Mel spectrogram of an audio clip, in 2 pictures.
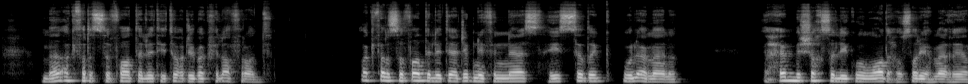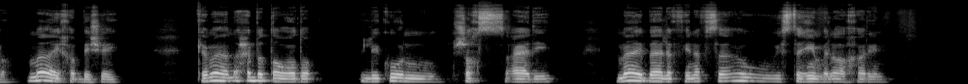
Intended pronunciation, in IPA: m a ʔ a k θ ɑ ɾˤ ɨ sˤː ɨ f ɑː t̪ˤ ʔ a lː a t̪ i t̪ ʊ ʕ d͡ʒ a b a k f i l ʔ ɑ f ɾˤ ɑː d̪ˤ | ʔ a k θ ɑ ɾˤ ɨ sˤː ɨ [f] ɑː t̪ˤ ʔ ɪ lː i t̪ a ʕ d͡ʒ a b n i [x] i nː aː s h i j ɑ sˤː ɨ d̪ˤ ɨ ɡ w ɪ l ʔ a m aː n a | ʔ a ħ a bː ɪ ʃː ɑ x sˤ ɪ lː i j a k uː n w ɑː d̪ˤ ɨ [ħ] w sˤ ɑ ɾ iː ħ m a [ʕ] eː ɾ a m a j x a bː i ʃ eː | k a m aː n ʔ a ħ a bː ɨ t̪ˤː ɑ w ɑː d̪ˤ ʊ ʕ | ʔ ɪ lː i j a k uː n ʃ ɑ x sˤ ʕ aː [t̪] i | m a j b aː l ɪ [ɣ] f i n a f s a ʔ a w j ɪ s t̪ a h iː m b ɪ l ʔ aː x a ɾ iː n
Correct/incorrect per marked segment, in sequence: correct, incorrect, correct, incorrect, incorrect, correct

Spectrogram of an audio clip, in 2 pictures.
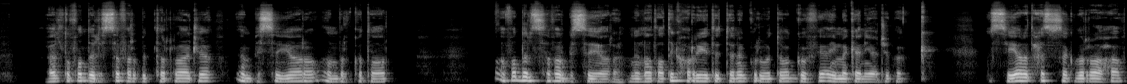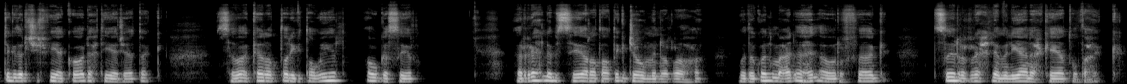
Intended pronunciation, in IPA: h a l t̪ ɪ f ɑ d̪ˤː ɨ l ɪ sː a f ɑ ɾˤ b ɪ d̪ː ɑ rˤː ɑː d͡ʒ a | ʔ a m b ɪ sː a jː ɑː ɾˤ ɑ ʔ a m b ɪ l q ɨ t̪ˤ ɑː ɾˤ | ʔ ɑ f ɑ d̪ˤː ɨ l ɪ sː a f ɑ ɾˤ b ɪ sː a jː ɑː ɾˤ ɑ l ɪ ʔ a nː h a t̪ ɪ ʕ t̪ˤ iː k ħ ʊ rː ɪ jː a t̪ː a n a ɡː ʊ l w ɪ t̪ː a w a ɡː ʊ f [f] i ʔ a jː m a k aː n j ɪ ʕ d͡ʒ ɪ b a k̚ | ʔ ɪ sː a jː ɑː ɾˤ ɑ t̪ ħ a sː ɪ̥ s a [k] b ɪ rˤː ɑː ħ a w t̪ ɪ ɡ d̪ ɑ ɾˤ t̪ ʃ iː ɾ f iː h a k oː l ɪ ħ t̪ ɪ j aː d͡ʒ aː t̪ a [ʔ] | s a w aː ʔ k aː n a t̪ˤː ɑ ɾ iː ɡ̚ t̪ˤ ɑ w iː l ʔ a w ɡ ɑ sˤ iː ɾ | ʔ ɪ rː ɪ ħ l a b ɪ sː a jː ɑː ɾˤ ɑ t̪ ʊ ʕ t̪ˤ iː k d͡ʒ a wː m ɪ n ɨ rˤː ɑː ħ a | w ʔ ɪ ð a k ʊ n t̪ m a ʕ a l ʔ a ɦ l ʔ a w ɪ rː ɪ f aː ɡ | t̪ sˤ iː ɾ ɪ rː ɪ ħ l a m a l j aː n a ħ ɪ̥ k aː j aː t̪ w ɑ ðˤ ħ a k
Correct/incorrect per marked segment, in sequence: correct, correct, incorrect

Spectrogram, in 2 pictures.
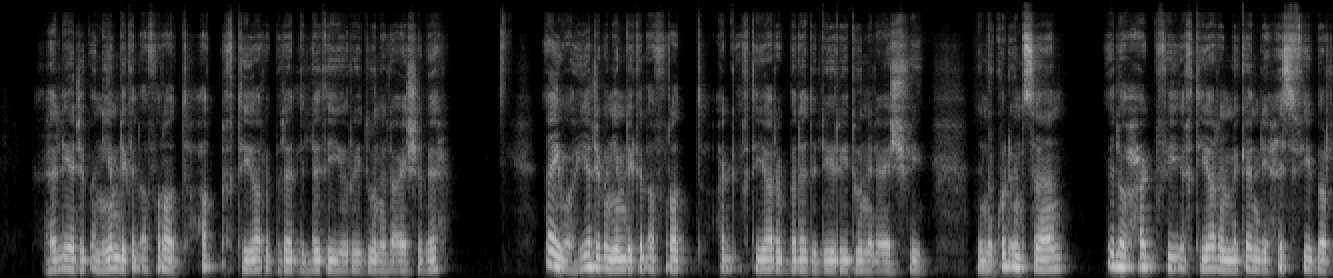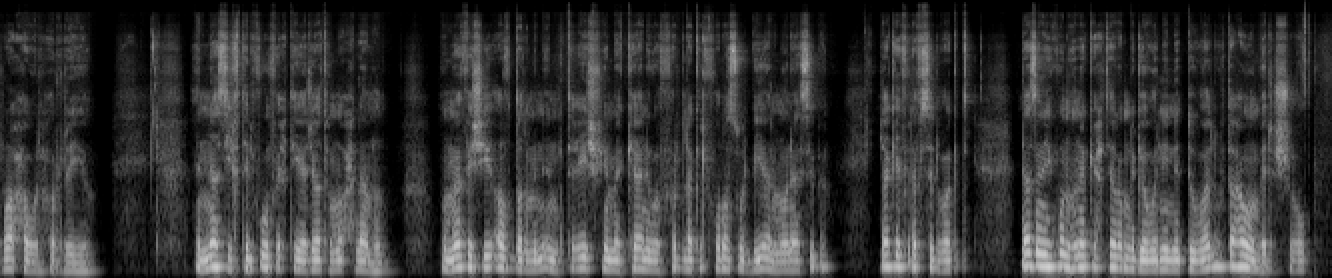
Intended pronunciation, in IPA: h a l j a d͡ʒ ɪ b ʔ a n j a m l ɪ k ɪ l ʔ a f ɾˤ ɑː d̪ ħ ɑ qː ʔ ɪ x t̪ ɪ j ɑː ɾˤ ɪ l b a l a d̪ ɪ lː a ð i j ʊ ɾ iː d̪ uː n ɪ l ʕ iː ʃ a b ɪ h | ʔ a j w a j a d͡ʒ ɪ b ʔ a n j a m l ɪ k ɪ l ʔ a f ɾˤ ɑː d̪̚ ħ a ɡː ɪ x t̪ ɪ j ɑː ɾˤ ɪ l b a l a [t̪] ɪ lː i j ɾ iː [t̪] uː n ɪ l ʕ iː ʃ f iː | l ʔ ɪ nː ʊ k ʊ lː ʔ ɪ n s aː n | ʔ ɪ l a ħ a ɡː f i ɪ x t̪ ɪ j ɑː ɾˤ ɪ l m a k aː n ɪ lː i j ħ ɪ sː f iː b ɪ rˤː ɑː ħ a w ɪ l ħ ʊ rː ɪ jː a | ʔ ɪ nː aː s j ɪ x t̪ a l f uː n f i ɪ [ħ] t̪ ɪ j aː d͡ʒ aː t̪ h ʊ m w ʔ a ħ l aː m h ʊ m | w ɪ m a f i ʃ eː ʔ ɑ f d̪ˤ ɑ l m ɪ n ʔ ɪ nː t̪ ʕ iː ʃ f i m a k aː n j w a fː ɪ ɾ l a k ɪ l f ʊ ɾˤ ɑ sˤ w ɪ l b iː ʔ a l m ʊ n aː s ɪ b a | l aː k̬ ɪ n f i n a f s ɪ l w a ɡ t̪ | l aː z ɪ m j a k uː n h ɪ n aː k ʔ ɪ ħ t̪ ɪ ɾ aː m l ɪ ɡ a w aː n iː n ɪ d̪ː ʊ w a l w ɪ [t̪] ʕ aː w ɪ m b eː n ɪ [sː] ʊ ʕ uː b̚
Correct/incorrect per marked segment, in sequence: incorrect, incorrect, correct, correct, incorrect

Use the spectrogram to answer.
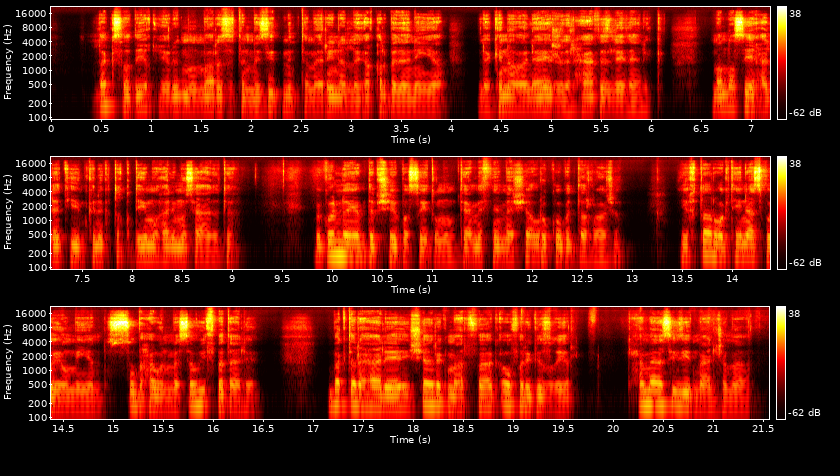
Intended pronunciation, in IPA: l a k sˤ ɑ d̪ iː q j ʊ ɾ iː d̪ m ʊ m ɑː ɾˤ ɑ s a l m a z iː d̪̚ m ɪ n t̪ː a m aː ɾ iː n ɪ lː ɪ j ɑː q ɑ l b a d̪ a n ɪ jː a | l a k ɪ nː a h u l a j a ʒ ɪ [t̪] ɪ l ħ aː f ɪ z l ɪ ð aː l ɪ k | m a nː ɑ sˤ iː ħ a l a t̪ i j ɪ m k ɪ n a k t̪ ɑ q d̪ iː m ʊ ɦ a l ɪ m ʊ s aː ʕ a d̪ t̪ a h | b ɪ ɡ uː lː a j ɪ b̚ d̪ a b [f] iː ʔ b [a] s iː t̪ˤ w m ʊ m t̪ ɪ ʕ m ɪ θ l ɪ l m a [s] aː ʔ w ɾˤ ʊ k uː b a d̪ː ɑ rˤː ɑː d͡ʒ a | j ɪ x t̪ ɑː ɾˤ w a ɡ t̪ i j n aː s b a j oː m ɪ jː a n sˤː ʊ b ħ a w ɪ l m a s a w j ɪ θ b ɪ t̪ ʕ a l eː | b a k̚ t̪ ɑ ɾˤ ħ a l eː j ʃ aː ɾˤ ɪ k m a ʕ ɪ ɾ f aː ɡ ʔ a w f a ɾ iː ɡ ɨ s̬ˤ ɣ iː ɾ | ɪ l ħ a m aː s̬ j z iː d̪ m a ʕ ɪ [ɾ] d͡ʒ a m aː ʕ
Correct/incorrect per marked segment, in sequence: incorrect, incorrect, incorrect, incorrect, incorrect

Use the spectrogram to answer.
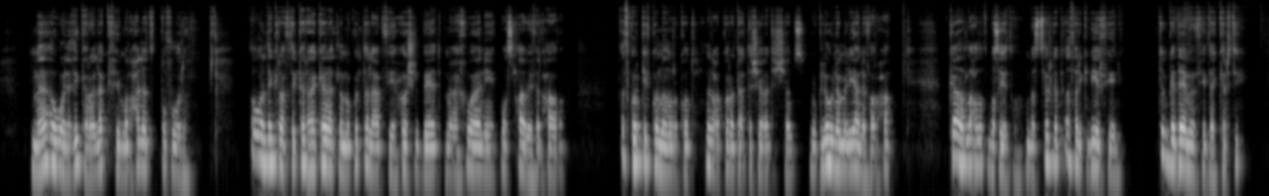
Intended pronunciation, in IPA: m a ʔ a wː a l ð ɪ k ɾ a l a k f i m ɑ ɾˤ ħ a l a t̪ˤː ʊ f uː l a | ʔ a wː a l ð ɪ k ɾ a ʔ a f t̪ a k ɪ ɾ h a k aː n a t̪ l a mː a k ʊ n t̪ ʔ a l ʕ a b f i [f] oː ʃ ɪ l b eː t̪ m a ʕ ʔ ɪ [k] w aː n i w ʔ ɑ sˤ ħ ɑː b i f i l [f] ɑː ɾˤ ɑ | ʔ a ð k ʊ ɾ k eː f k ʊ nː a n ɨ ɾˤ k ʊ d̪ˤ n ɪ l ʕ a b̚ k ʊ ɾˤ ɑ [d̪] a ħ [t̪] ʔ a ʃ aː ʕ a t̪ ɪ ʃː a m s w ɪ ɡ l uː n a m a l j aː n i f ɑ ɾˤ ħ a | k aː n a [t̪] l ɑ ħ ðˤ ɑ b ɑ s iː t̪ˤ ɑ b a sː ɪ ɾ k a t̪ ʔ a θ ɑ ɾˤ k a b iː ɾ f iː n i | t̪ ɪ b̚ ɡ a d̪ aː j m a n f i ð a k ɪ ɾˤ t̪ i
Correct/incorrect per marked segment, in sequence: incorrect, incorrect, incorrect, incorrect, correct, correct

